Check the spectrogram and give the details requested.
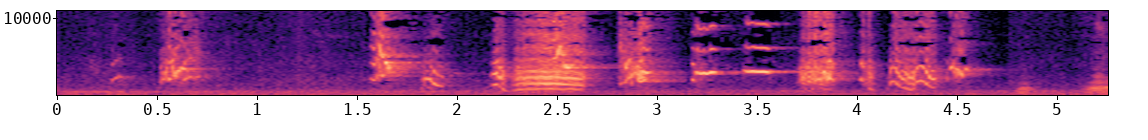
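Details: Male Javan myna singing for young mynas, using loud harsh squawks, a long rasping note, pure whistled tones and a brief chatter, with quiet gaps and a faint steady hum behind.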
